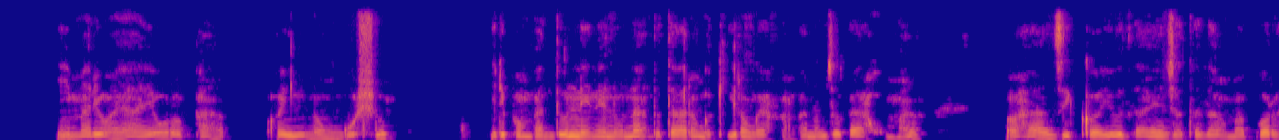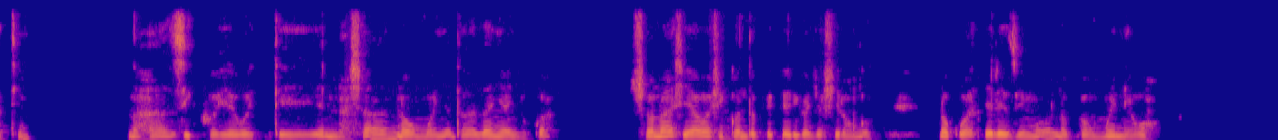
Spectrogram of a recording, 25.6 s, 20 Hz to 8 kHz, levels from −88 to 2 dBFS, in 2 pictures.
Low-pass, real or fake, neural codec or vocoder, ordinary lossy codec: 7.2 kHz; real; none; AAC, 48 kbps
